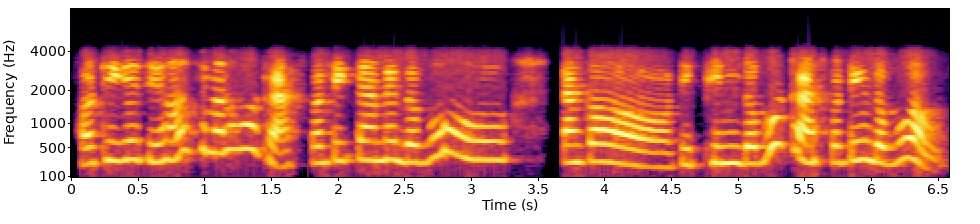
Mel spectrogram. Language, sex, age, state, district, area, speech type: Odia, female, 18-30, Odisha, Bhadrak, rural, conversation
